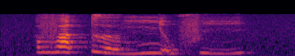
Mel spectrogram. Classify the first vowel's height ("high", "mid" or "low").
low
